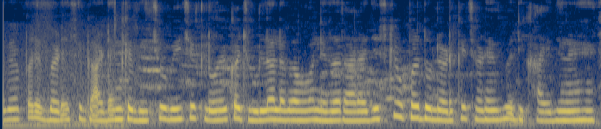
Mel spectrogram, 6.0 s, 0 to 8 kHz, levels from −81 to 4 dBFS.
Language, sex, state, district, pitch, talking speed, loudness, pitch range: Hindi, female, Bihar, Saharsa, 225 Hz, 280 wpm, -13 LUFS, 220-245 Hz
